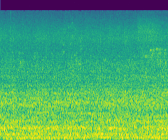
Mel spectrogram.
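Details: Colony of honey bees under reorganisation, newly built frames being withdrawn from the hive's edge in cooling weather; an even, rumbling drone of many wings holds steady throughout.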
